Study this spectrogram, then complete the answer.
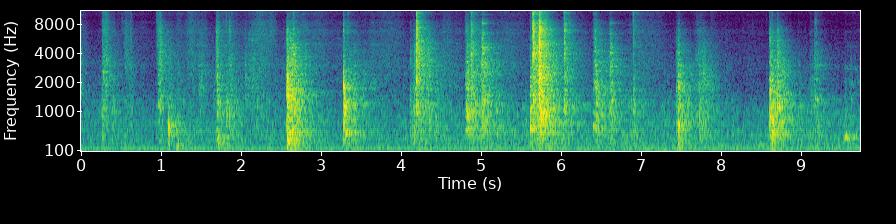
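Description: Footsteps clank on ladder rungs as a man climbs.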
